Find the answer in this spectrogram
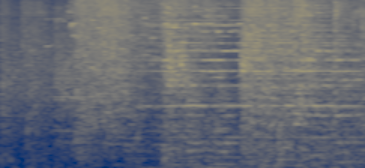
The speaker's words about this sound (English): The glass doors to the museum are locked, so Edwards shoots them.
